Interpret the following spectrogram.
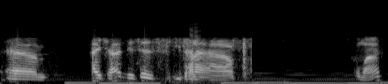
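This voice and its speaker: A man's voice: mid-range voice, music in the background. Man on a phone line that keeps cutting out. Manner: hesitant, halting, many fillers. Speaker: caller to a radio show. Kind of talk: phone-in question. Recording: tinny, dry phone line that drops out.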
